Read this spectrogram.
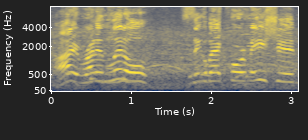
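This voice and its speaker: A man's voice: very high voice, steady tone, normal speed, crowd noise, low-quality recording. A man hosting a sports livestream, calling plays and reading stats in short, clipped phrases. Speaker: livestream host doing play-by-play fan reaction. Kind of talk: live sports commentary, reading stats and chat.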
